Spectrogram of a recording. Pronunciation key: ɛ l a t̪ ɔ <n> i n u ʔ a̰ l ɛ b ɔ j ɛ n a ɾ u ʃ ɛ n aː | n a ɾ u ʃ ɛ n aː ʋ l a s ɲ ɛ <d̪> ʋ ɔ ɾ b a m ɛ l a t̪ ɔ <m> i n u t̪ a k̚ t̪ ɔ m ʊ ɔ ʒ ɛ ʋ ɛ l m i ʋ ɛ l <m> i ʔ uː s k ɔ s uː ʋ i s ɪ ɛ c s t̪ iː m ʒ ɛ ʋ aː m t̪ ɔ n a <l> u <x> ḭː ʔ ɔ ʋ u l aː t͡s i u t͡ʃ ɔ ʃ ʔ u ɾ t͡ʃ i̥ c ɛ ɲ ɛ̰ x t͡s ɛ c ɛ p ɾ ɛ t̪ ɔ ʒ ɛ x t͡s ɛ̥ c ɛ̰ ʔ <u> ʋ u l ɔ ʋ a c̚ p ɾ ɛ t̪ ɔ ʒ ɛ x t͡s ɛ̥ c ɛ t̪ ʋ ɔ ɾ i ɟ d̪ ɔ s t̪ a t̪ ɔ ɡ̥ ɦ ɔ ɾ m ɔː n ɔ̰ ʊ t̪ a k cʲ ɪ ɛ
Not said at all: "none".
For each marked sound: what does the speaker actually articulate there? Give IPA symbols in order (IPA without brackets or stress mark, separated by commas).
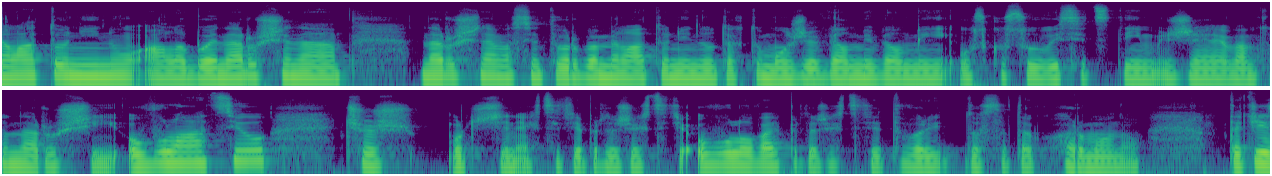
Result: ɲ, t̪, ɲ, m, ɾ, ʃ, ɔ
